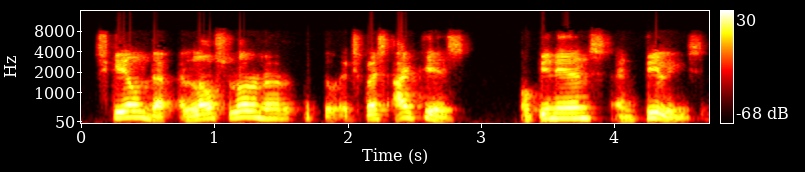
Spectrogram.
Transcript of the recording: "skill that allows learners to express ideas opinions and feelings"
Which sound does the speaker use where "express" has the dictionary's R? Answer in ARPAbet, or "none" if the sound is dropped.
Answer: R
